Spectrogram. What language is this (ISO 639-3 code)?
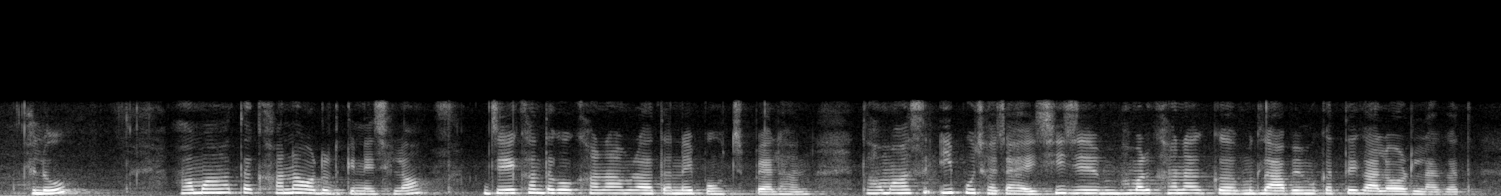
mai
